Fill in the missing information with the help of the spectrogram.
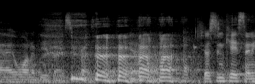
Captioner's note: laugh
